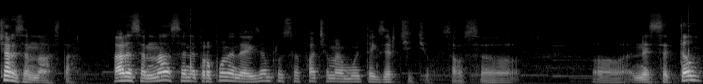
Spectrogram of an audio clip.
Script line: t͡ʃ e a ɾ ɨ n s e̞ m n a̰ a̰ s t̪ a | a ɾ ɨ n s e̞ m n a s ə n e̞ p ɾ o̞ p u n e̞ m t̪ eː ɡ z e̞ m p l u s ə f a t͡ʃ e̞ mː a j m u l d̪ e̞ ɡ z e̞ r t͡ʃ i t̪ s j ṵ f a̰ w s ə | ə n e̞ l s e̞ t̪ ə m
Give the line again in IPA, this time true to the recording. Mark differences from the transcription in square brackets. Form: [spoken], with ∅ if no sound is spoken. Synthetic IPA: t͡ʃ e a ɾ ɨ n s e̞ m n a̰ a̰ s t̪ a | a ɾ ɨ n s e̞ m n a s ə n e̞ p ɾ o̞ p u n e̞ m [d̪] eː ɡ z e̞ m p l u s ə f a t͡ʃ e̞ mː a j m u l [t̪] e̞ ɡ z e̞ r t͡ʃ i t̪ s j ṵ [s] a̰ w s ə | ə n e̞ [∅] s e̞ t̪ ə m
